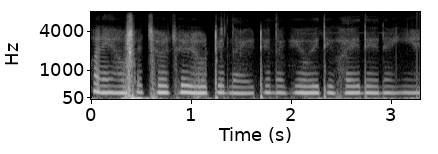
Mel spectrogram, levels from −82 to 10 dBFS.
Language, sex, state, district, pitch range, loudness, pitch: Hindi, female, Uttar Pradesh, Jyotiba Phule Nagar, 220-230 Hz, -20 LUFS, 225 Hz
